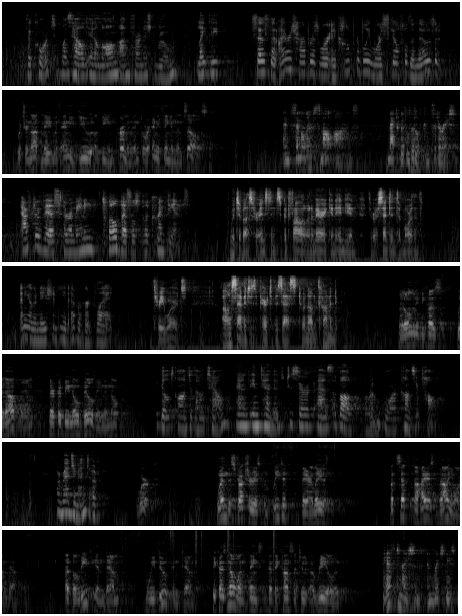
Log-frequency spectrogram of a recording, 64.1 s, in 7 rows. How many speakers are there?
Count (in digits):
6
